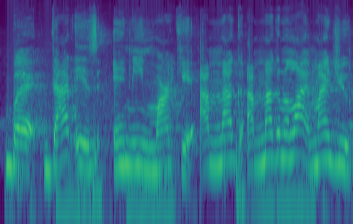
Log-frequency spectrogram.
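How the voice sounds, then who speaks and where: A woman's voice: mid-range voice, normal speed, faint music behind. A woman with a Nigerian accent, a realtor giving casual commentary in a conversational, emphatic way with frequent restarts.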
